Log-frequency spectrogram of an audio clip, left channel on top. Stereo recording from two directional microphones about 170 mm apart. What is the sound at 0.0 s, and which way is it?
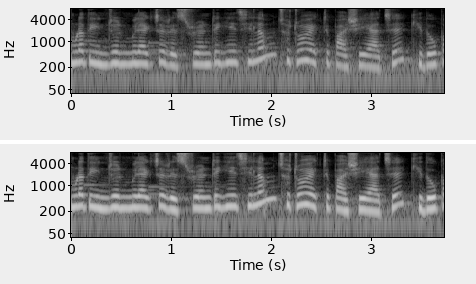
A woman's voice, 25° right (ahead or behind).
